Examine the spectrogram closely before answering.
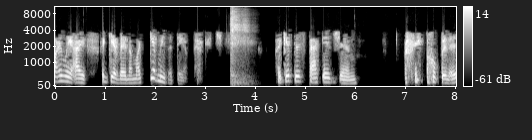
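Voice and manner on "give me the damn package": fast, aggravated, fed-up and irritated voice. Telling how her husband proposed at Christmas, the speaker is retelling an aggravated demand. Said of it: "And so I am aggravated".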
